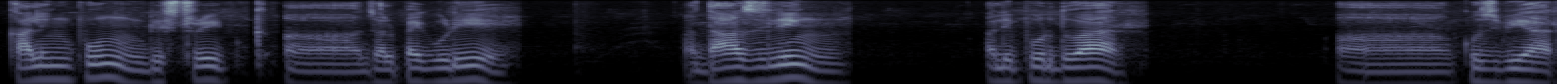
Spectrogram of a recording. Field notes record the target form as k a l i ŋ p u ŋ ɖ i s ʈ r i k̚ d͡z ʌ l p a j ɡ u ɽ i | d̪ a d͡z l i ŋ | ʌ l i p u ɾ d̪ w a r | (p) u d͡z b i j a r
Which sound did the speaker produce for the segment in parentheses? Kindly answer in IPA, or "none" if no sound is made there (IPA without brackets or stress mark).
k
